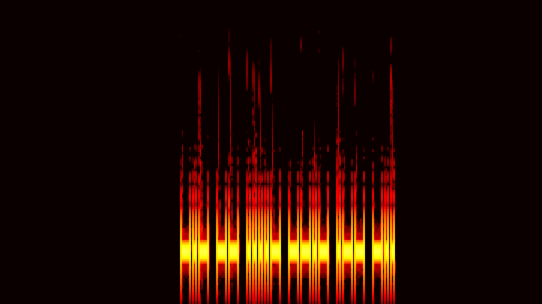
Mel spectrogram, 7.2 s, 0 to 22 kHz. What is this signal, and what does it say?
Morse code, heard as a keyed tone, about 30 wpm, 700 Hz. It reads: KM4QWD
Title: USA Call Signs - 6 Characters - Repeated 3x - 30wpm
